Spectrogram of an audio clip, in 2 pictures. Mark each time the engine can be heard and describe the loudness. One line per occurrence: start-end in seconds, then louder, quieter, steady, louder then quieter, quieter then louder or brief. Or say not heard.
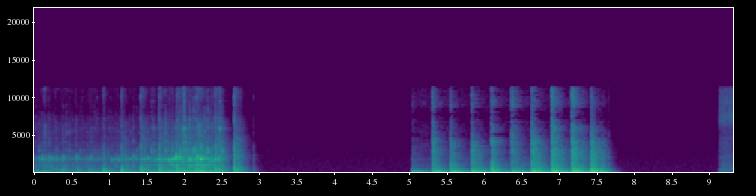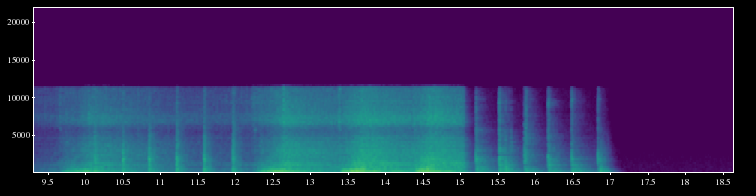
0.0-2.5 brief
9.2-15.1 quieter then louder.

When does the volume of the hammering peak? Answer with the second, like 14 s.
7 s.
